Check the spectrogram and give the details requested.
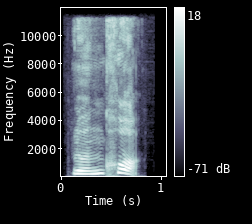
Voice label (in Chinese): "轮廓", Chinese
